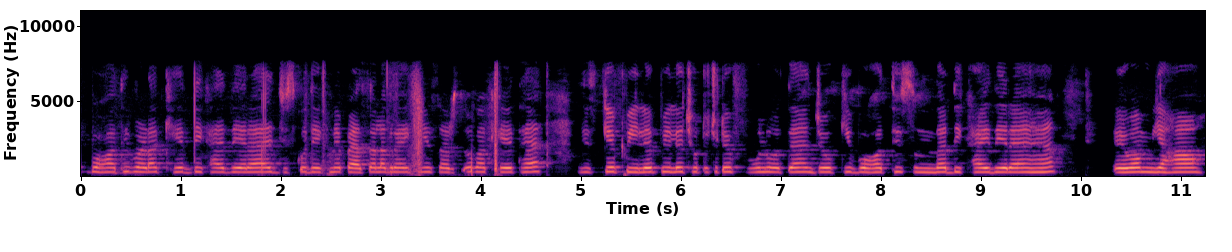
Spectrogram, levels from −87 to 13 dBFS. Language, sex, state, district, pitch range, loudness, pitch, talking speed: Hindi, female, Chhattisgarh, Sarguja, 280-290 Hz, -18 LUFS, 285 Hz, 185 wpm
